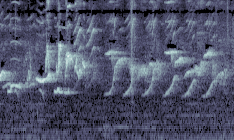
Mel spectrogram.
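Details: Tame caged Black-throated Laughingthrush singing alone, without a female, on a cold day: rich whistled warbling at first, then a series of upward-sweeping squeaky notes spaced under a second apart.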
